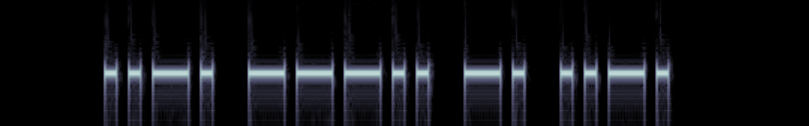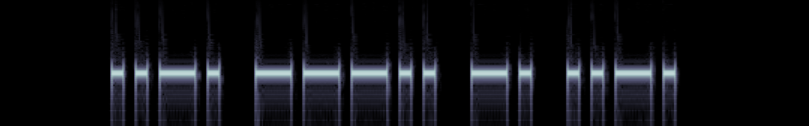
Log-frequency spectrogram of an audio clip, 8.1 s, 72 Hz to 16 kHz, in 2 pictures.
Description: Morse code, heard as a keyed tone, about 20 wpm, 700 Hz. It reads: F8NF F8NF
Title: DXCC-100 Call Signs - 4 Characters - Repeated 3x - 20wpm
